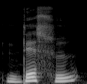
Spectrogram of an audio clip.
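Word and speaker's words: です: La forma formal se escribe desu, pero se pronuncia des.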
